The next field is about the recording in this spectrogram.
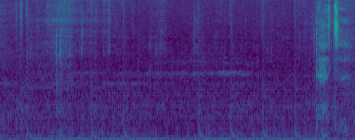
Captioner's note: bull elk bugle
